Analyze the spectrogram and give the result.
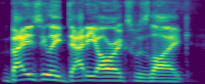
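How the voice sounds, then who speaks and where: A man's voice: a little high, a little fast, bright, forceful tone. A man co-hosting a casual podcast, laughing often as he retells game lore with playful quoted voices. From outside the US. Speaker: podcast co-host.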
